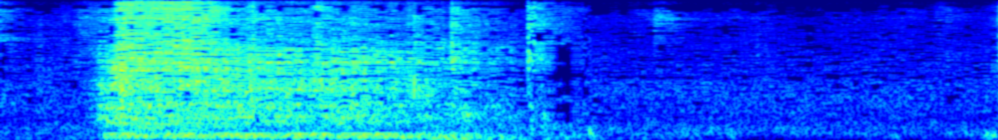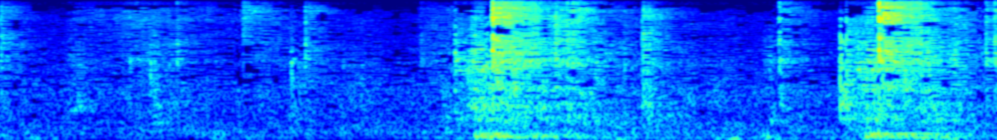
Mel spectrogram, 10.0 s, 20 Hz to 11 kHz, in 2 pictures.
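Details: Honda Win100 motorcycle kick-started: three separate bursts of kick-start churning, each dying away with no firing and no idle; the engine turns over but won't start.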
